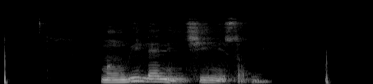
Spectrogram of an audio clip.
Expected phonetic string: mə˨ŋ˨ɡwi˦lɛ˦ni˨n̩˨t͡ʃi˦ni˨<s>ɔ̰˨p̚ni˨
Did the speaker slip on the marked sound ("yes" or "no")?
no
